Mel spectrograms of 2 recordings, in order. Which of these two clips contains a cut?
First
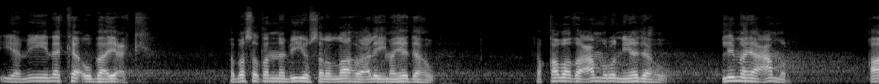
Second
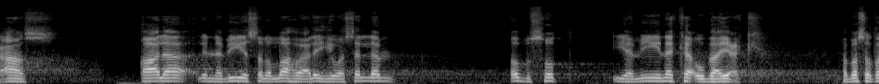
first; 2 cuts; at 3.8 s, 7.2 s

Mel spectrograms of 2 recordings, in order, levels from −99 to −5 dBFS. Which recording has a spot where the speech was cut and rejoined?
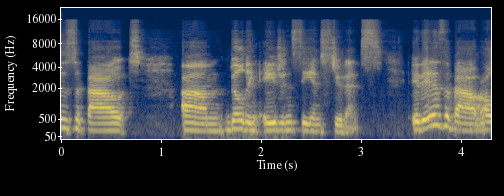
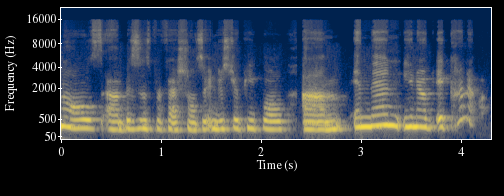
second; 1 cut; at 2.4 s

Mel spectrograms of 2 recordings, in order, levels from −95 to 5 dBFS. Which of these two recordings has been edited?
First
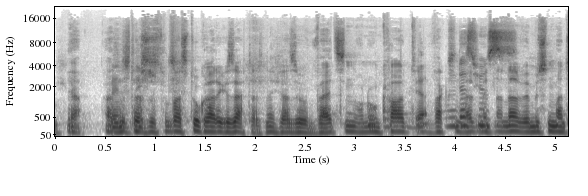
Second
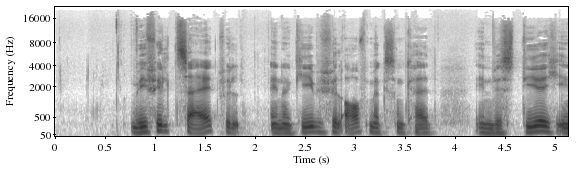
second; 1 cut; at 1.6 s

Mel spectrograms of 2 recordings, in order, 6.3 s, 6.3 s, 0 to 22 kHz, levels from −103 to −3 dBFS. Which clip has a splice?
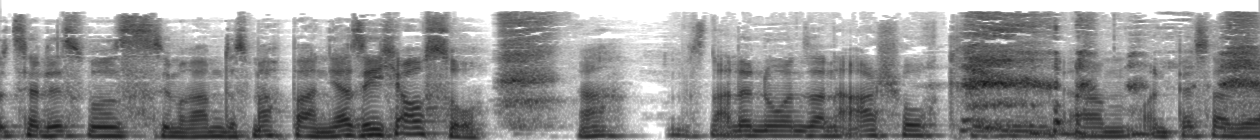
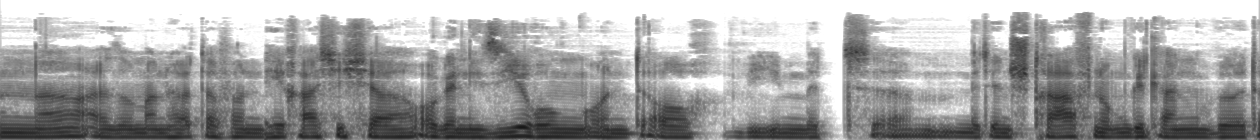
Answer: second; 1 cut; at 1.3 s

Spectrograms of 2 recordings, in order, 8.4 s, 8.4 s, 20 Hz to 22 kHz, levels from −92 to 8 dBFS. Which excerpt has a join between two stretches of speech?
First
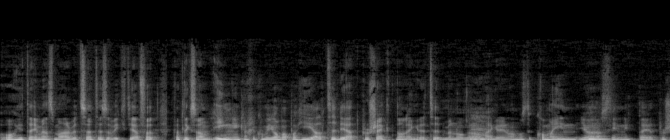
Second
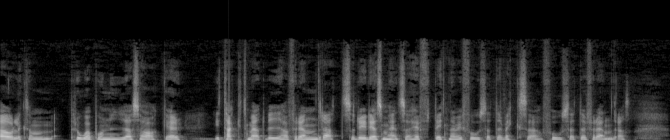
first; 1 cut; at 2.1 s

